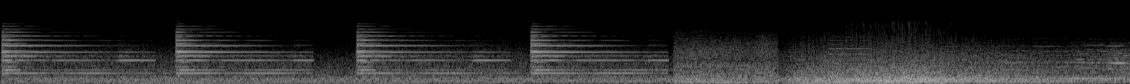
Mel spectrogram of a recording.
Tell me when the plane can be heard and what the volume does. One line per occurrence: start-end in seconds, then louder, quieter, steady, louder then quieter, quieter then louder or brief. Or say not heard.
0.0-11.2 louder.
